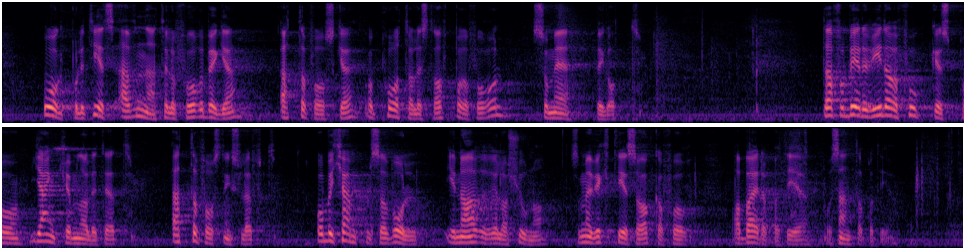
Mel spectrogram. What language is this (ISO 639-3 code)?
nor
